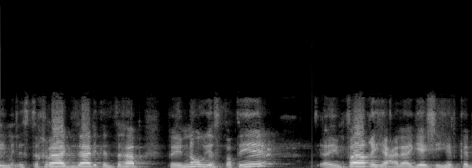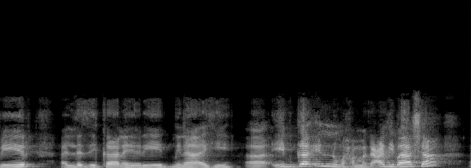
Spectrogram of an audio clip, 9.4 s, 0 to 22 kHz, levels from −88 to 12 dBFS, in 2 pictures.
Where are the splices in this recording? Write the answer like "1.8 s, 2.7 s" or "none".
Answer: 7.1 s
